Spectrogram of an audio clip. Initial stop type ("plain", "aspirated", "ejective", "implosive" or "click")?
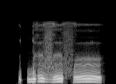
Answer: implosive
